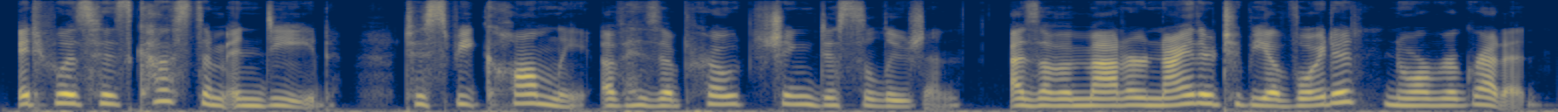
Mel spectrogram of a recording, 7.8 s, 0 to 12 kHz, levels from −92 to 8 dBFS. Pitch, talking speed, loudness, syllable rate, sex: 225 Hz, 170 wpm, -19 LUFS, 5.2 syllables/s, female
